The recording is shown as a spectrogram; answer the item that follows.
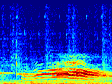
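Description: A drawn-out animal call that wavers up and down in pitch and swells to its loudest near the end.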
